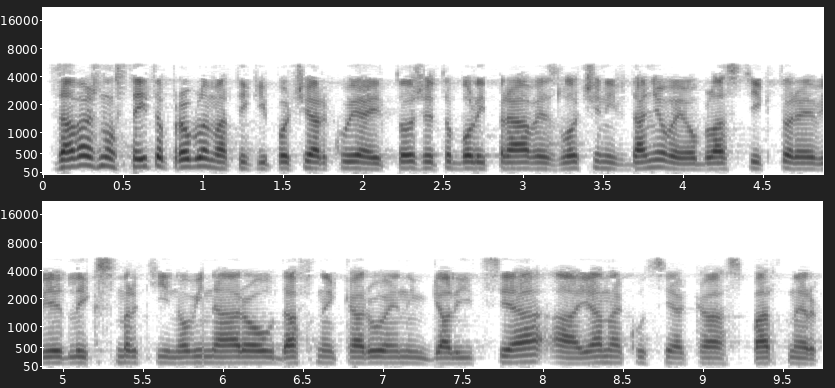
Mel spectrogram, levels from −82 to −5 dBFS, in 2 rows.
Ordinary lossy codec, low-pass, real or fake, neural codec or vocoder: none; 5.4 kHz; real; none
